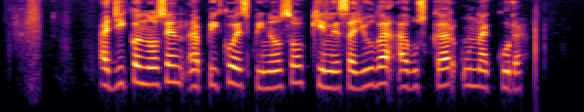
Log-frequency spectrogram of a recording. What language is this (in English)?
Spanish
